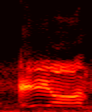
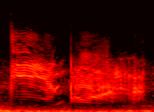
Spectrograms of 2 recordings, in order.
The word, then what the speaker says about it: Aeon: With the state of the world today, the Aeon program is... Eon. I'm sorry? It's pronounced Eon.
